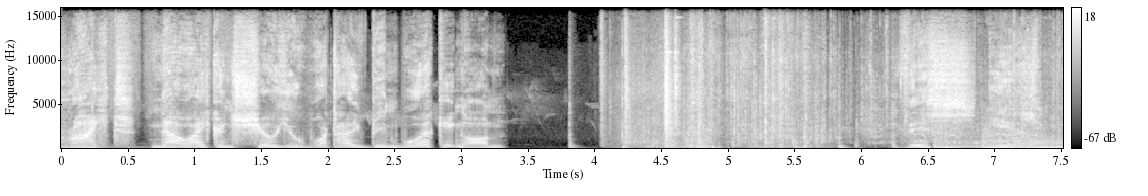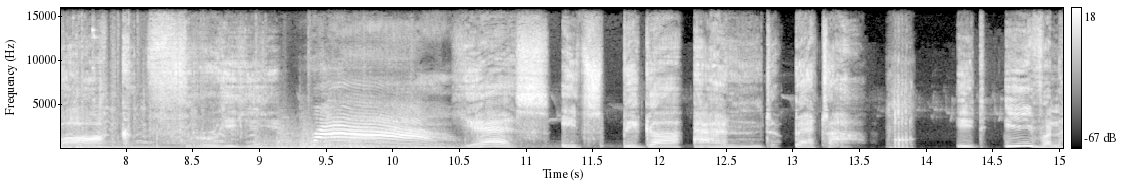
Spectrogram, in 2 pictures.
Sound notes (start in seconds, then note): 4.0 clattering; 14.0 snorts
